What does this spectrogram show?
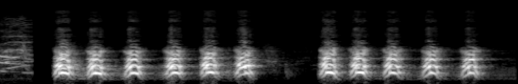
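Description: The end of a wolf howl falling away at the start, then a dog barking rapidly, about three barks a second, in two runs of six with a short pause between.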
